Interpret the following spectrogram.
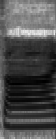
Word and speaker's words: ทราย: ต่อ ไป น้ำ ตาล ทราย นอ อำ นำ ไม้ โท น้ำ ตอ อะ รอ ตาล ทร เขา จะ ออก เสียง ซอ โซ่ นะ คะ ทอน จะ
